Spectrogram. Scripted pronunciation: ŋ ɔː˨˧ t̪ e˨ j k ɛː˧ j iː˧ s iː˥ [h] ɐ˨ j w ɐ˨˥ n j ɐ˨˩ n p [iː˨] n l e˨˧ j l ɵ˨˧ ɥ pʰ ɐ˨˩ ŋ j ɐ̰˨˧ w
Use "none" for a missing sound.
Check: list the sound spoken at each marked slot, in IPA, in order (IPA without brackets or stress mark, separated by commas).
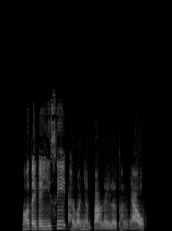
h, aː˨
